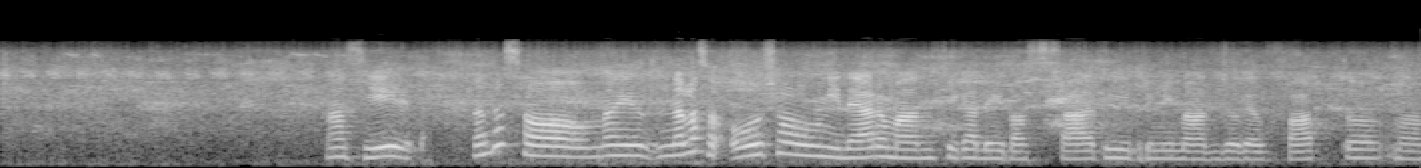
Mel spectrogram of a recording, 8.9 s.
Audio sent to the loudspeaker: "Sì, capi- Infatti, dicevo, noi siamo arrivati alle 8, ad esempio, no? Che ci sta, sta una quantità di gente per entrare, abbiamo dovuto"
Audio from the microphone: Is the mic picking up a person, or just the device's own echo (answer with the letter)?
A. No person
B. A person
B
